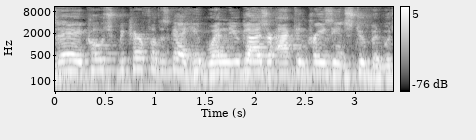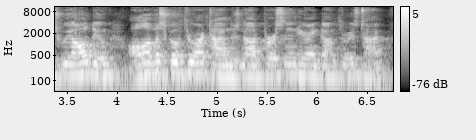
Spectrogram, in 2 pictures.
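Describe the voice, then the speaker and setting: Coach guy hyping up his gym class at a belt ceremony, kinda high bright voice, heard from across the room w some background hum. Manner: animated, emphatic, swears freely. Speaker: martial arts coach. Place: martial arts gym, indoors. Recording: distant voice with faint room noise.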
